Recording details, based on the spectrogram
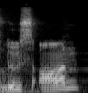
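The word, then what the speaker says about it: Luzon: Uh, someone from Philippines I met told me Lucon was uh pronounced Lucon. Lucon. Okay, my bad. I thought it was like I thought you had to put a sh on it, but my bad.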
